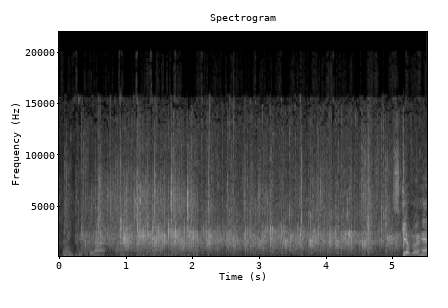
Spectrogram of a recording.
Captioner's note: audience clapping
